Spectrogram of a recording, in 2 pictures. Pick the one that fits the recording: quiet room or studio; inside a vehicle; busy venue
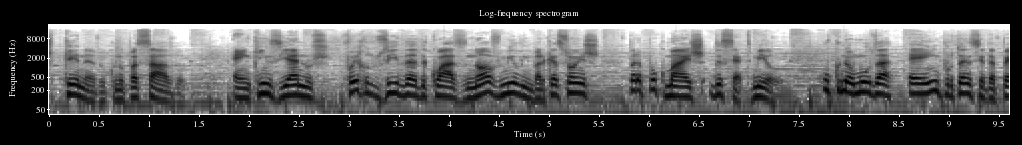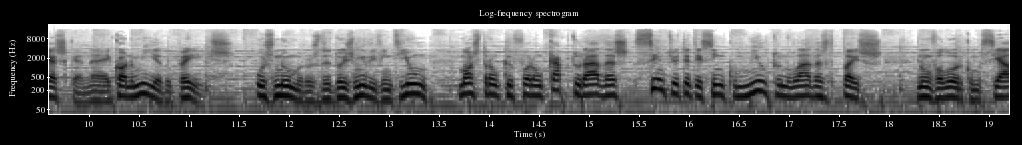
busy venue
